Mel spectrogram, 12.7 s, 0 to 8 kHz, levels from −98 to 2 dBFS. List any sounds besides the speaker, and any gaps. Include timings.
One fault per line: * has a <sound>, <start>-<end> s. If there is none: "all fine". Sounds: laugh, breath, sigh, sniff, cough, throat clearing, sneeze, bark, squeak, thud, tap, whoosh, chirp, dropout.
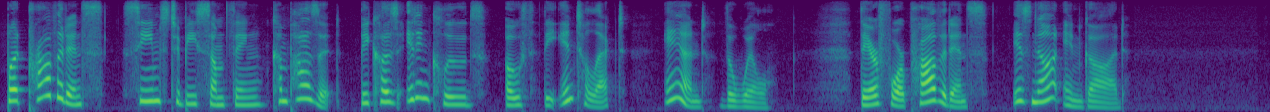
all fine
